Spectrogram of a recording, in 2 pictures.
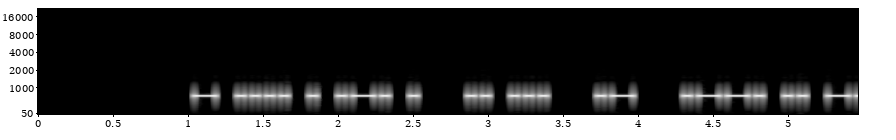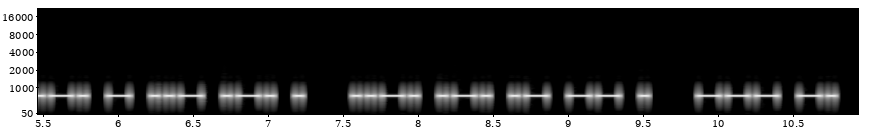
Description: Morse code, heard as a keyed tone, about 25 wpm, 700 Hz. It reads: THERE IS A PICTURE FRAME ON
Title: Sentences from Top 1000 Words - Review Part 6 - 25wpm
